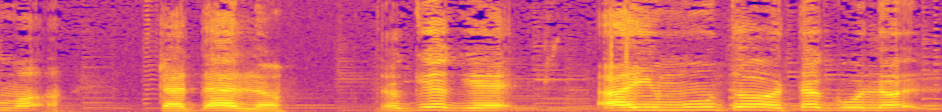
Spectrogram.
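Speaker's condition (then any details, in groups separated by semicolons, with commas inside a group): Cerebral palsy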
